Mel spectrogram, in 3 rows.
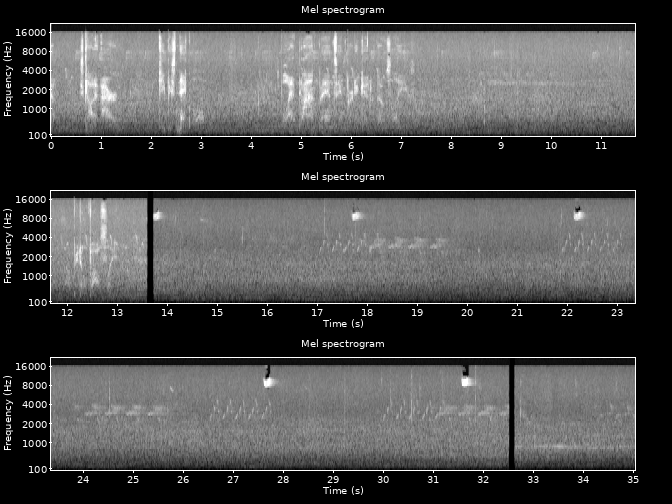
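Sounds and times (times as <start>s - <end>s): small birds twittering: 0.0s - 13.9s, 23.8s - 27.9s, 30.0s - 33.1s
steady background hiss: 0.0s - 35.0s.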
